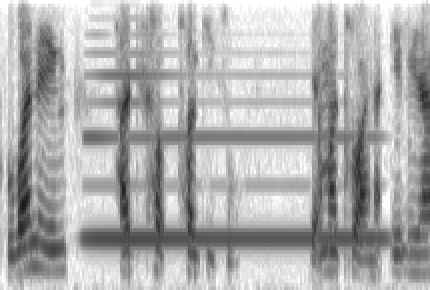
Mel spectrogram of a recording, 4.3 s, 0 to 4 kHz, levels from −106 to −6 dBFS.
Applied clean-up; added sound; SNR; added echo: none; Wind instrument, woodwind instrument; 12 dB; none.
